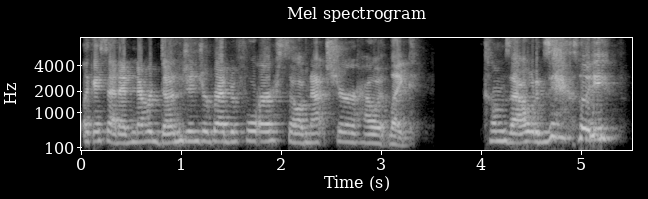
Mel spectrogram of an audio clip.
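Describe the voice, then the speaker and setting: A woman's voice: medium pitch, normal speed, a bit bright, reverberant. A woman hosting a baking livestream, chatting casually and rambling with lots of "like" fillers. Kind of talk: casual chat while baking. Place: home kitchen.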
